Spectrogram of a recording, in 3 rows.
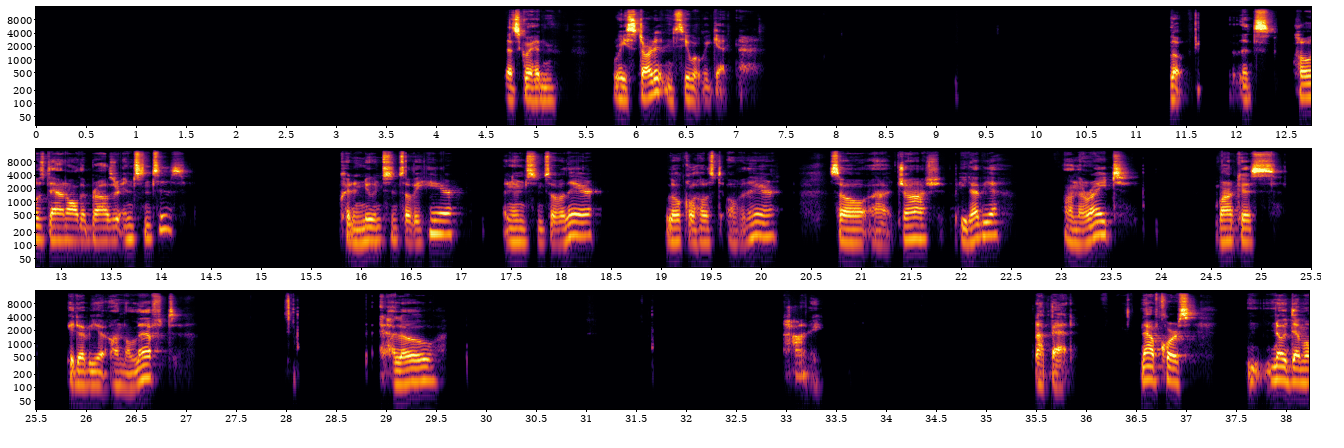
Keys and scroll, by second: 0.3 alt+BackSpace, 2.0 Return, 3.0 Return, 4.9 alt+super+l, 4.9 ctrl+alt+shift+r.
